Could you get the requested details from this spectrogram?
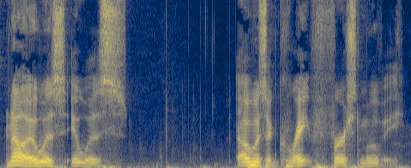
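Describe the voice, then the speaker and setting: A man co-hosting a casual chat over a remote call, blunt, opinionated and quick to swear. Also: medium pitch, animated, dry recording. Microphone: remote call with a mute button.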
